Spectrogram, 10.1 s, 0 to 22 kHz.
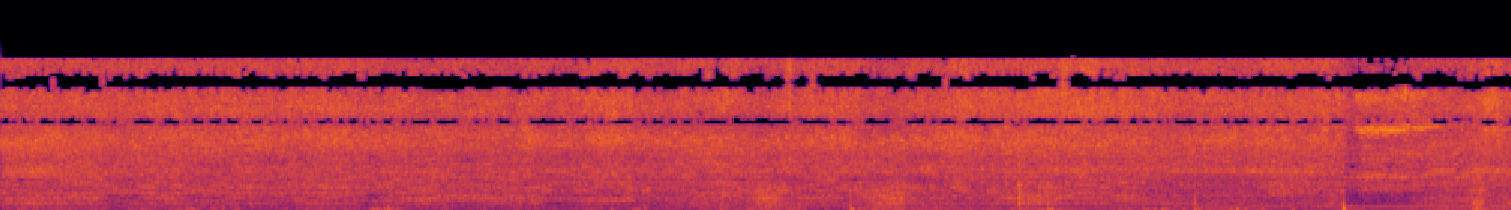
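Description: Hart 16-gallon, 6 peak HP wet/dry shop vac running steadily, sucking through its hose and floor nozzle over car carpet. A few light knocks come through, the sharpest about nine seconds in, and a faint steady whine joins near the end.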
